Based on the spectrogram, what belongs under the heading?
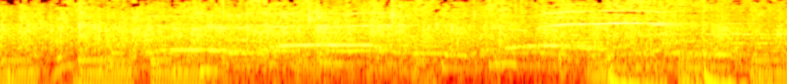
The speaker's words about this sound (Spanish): Y programa que, como sabéis, hoy estamos haciendo desde el Instituto Victoria Kent. Así que un fuerte aplauso que se note el alumnado.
